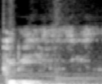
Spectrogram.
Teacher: Crisis es una palabra grave porque tiene la mayor fuerza de voz en la penúltima sílaba.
